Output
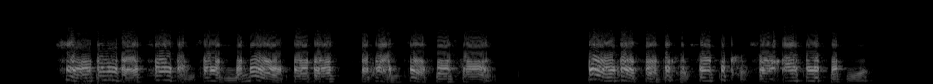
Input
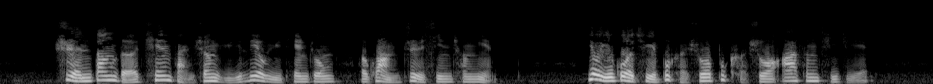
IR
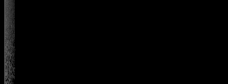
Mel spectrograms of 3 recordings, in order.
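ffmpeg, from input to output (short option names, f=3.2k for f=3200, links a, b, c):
-filter_complex "[0:a]alimiter=limit=-17dB:level=0:latency=1:release=15,aeval=exprs='(mod(9.44*val(0)+1,2)-1)/9.44':c=same,asplit=3[a][b][c];[a]bandpass=f=730:t=q:w=8,volume=0dB[d];[b]bandpass=f=1.09k:t=q:w=8,volume=-6dB[e];[c]bandpass=f=2.44k:t=q:w=8,volume=-9dB[f];[d][e][f]amix=inputs=3:normalize=0,asettb=1/sr,asplit=3[g][h][i];[g]atrim=end=0.744[j];[h]atrim=start=0.74:end=1.17,asetpts=PTS-STARTPTS,afade=t=in:d=0.004:c=qsin,afade=t=out:st=0.426:d=0.004:c=qsin,adynamicsmooth=sensitivity=2.5:basefreq=560[k];[i]atrim=start=1.166[l];[j][k]acrossfade=d=0.004:c1=hsin:c2=qsin[m];[m][l]acrossfade=d=0.004:c1=qsin:c2=hsin,asplit=2[n][o];[1:a]atrim=start_sample=2205[p];[o][p]afir=irnorm=-1:irlink=0,volume=-12.5dB[q];[n][q]amix=inputs=2:normalize=0,volume=-2.5dB"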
